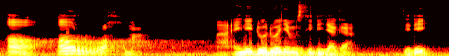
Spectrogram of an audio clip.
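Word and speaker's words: الرحمن: anak muda sekarang itu arroh dibaca ar-rahman gironya tidak ditebalkan merasa harusnya Roro itu ditebalkan jadi bacanya dari tahu Rohmah itu perlu kedua-duanya huruf alif karena awalnya dibaca tebal makanya menjadi our Rohma Ini dua-duanya mesti dijaga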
